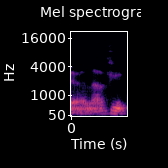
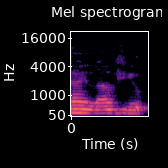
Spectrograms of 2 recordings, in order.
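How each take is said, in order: First: Softer and lower, say "I love you" gently like a gift; tender, soft I love you. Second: Said in the usual way. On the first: Shown as a demonstration. Teacher showing how to tell yourself I love you, softly. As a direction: let "I love you" fall soft and low. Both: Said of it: "it's healing to say".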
